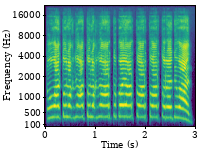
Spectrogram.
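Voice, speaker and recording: A woman's voice: very high-pitched, monotone, racing, a bit bright, no room sound, dull audio. A woman leading her team in a shooter match, barking short repeated commands and swearing when frustrated. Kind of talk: rapid in-game voice comms.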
